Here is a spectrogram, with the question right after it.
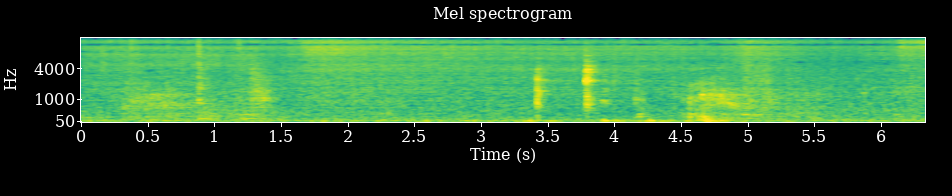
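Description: Venison stir fry sizzling and frying on a sheet of metal over charcoal, a steady soft hiss with scattered crackles and stirring scrapes, fairly quiet and close, no talk.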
